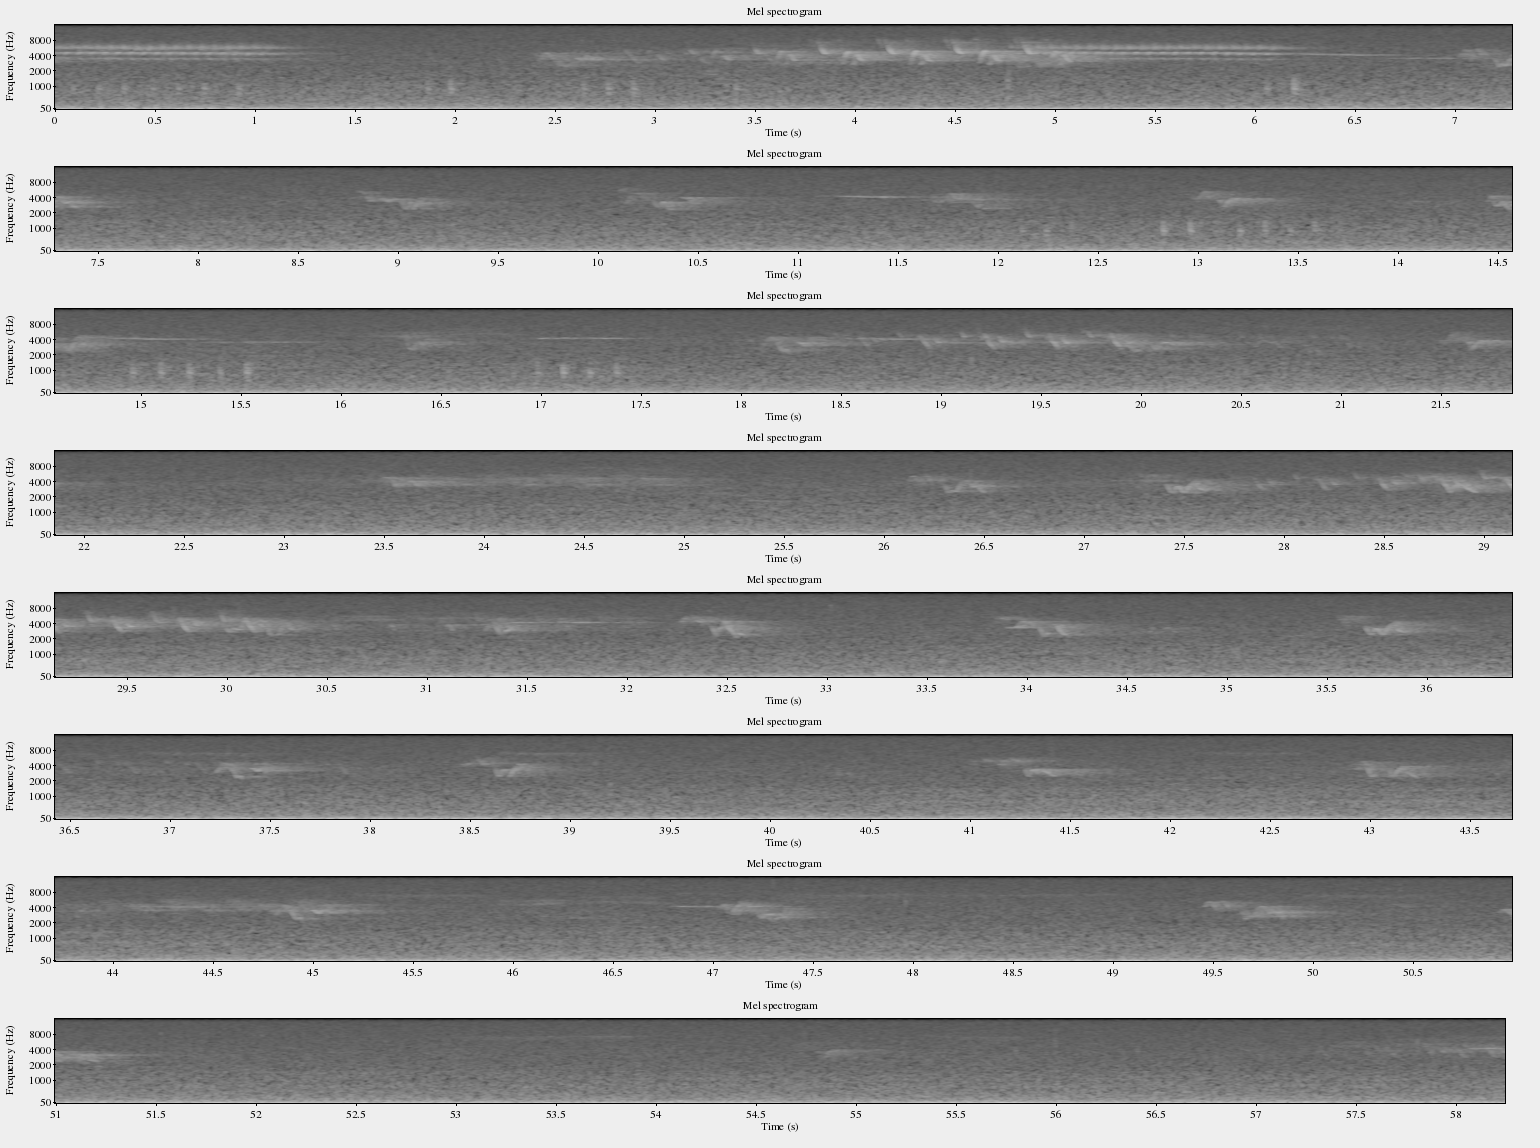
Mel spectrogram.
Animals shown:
Black-capped Chickadee (Poecile atricapillus), Red-eyed Vireo (Vireo olivaceus), Ovenbird (Seiurus aurocapilla), Black-throated Green Warbler (Setophaga virens), Yellow-bellied Sapsucker (Sphyrapicus varius), Dark-eyed Junco (Junco hyemalis)

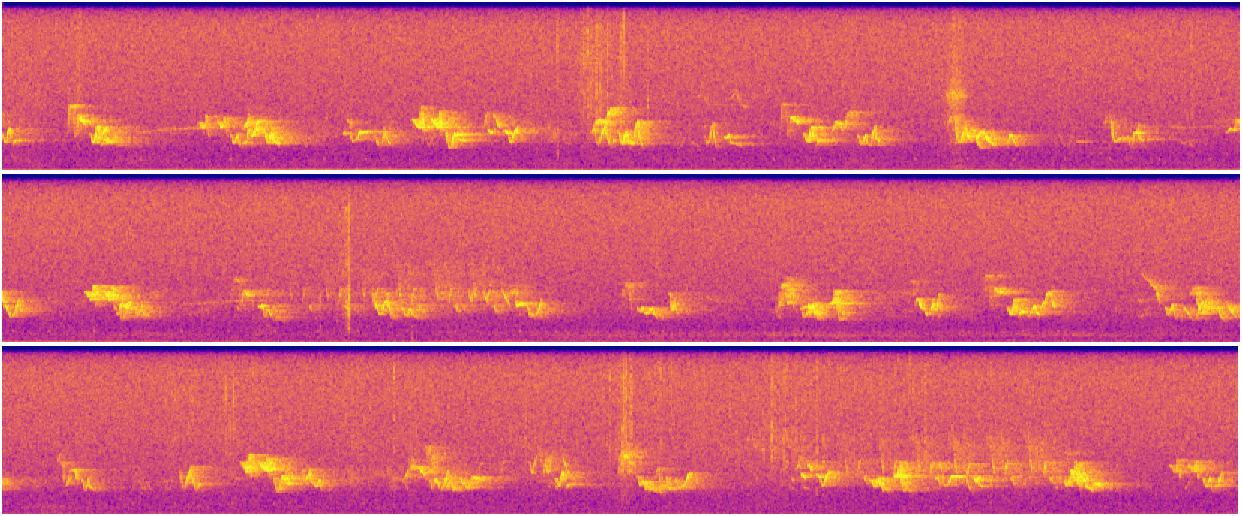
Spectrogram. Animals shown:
Ovenbird (Seiurus aurocapilla), Red-eyed Vireo (Vireo olivaceus), Eastern Wood-Pewee (Contopus virens)

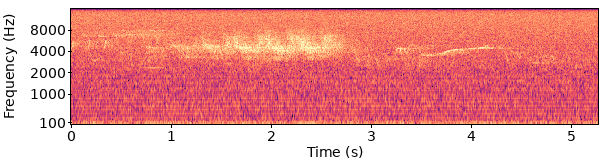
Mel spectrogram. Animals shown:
Eastern Wood-Pewee (Contopus virens), Blackburnian Warbler (Setophaga fusca), Ovenbird (Seiurus aurocapilla), Red-eyed Vireo (Vireo olivaceus)

